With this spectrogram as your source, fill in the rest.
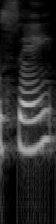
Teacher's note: O sem, ortograficamente, não tem encontros vocálicos, mas foneticamente, esse M não tem som de M e sim som de I.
